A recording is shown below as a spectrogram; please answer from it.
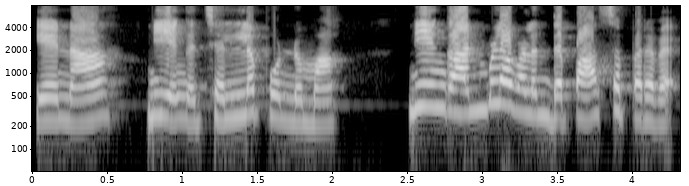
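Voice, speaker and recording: A woman voicing a calm, loving middle-aged mother who reassures softly and steadily. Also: sits high, normal speed, no echo, lightly acted. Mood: tender.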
